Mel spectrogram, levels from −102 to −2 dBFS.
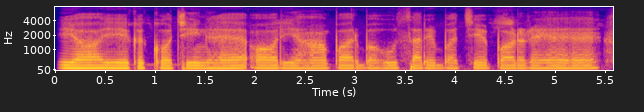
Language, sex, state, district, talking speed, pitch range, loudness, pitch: Hindi, male, Jharkhand, Ranchi, 140 wpm, 125-130 Hz, -17 LUFS, 125 Hz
